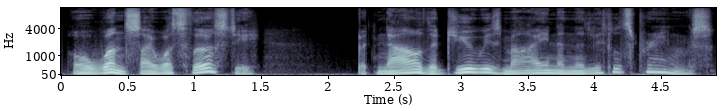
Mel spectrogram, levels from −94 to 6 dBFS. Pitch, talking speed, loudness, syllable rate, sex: 120 Hz, 185 wpm, -18 LUFS, 4.2 syllables/s, male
